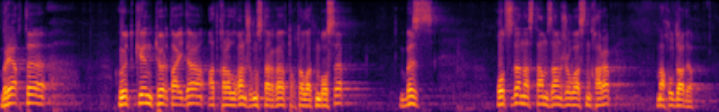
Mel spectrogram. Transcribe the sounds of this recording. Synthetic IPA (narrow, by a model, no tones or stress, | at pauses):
bɪɾɑqt̪ə | wɵt̪kʲe̞nt̪ʰɵɾt̪ɑjd̪ɑɑt̪̚qɑɾəlˠʁɑnʒʊməst̪ɑɾʁɑt̪ʰo̞qt̪ɑlˠɑt̪ənbo̞lˠsɑq̚ | bɪz | wo̞t̪əzd̪ɑnɑst̪ɑmzɑnʒo̞bɑsəɴqʰɑɾɑp̚ | mɑqʊlˠd̪ɑd̪əq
